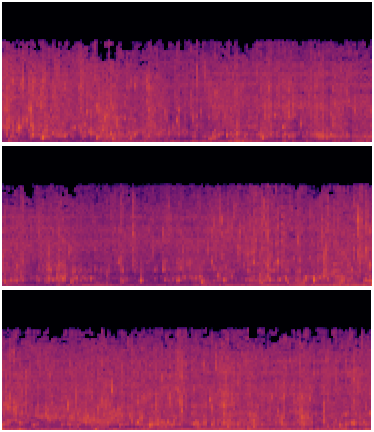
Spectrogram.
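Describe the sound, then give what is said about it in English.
Steady streaming water rinses shampoo out of a person's hair at a salon wash basin, a continuous soft hiss and patter that stays even throughout with no talking. “Just rinsing out all of that shampoo there.”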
